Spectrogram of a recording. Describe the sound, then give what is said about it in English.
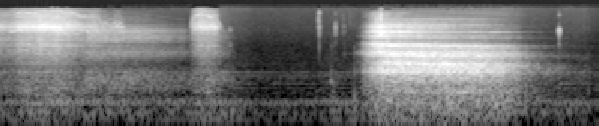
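Slow, deep breathing during a guided breathing exercise: long, soft, breathy airflow, a short sharper breath in the middle, then another long, full breath that gradually fades. No talking. “And this last breath is, take your time.”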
